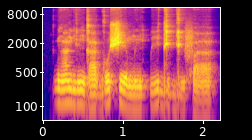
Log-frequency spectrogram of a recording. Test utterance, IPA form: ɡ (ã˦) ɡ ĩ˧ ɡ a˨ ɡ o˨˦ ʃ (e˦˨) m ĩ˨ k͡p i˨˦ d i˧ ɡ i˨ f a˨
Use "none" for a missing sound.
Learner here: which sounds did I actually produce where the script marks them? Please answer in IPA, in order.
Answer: ã˦, e˦˨

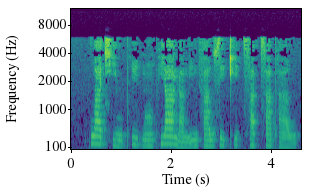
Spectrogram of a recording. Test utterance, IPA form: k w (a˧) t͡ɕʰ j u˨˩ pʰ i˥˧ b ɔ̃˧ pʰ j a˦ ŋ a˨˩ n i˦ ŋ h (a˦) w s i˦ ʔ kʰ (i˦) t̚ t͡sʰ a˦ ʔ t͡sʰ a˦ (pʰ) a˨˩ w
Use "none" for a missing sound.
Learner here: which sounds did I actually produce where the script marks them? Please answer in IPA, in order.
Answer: a˦, a˦, i˦, pʰ

